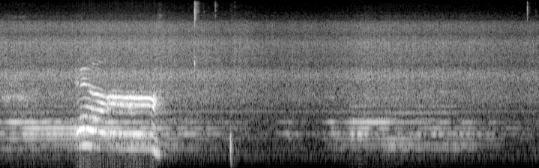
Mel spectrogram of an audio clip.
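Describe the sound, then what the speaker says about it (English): A train whistle sounds once for about a second, a bright multi-toned blast that bends downward at its end, followed by a quiet room with a faint voice. "Train."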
